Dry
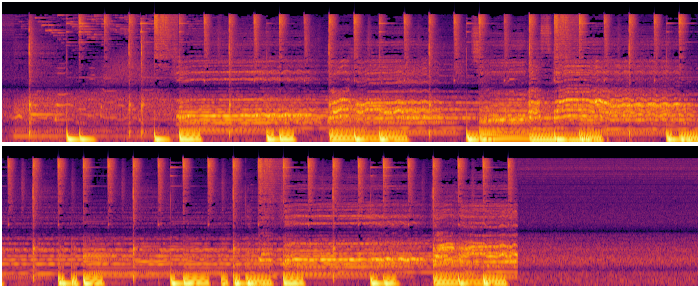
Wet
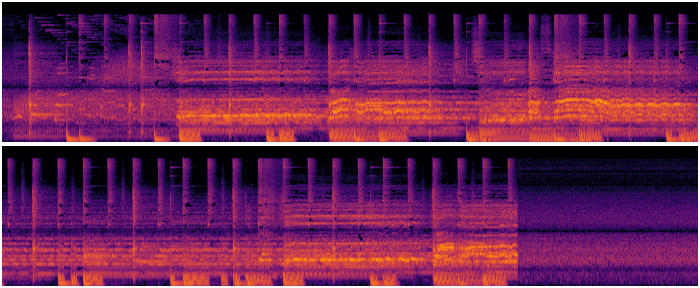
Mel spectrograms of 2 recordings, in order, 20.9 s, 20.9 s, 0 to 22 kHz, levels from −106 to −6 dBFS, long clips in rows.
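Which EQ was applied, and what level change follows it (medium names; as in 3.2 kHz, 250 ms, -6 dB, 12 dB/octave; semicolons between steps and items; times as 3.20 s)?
high-pass 850 Hz 6 dB/octave; distance through air 250 m; treble shelf 2 kHz +11 dB; -7.5 dB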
